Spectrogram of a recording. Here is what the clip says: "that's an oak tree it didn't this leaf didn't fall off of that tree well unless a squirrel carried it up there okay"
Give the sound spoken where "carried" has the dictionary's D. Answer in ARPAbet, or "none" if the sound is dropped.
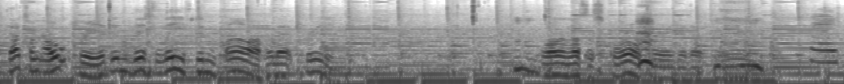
none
